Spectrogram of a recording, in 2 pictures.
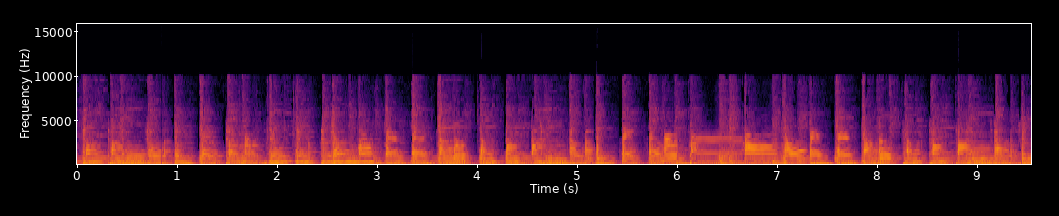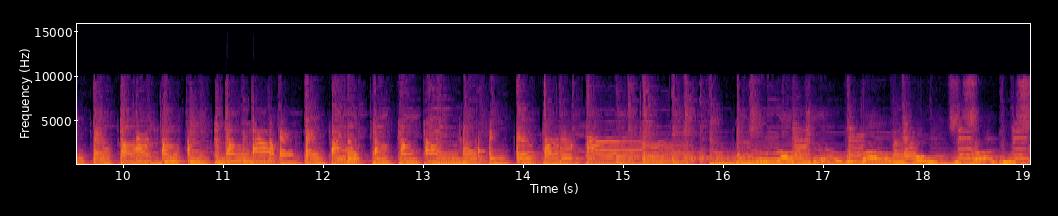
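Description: Live acoustic and electric guitars playing together, the acoustic strummed in a steady, even rhythm: the instrumental intro of a song, without vocals.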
